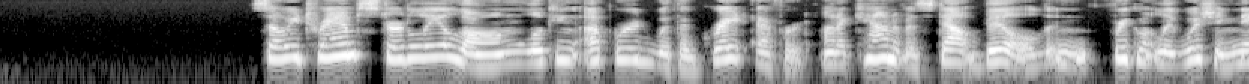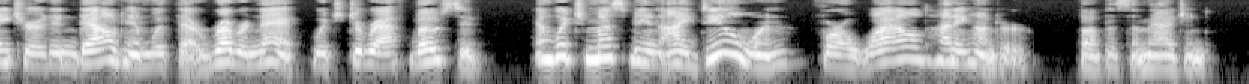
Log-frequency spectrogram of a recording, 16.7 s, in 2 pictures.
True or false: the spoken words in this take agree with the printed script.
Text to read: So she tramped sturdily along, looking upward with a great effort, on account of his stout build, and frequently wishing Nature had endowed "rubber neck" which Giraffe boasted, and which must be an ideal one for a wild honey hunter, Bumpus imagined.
false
